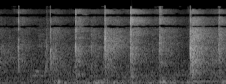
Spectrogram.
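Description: Quick, uneven taps of footsteps on a tiled floor, the loudest near the end.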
